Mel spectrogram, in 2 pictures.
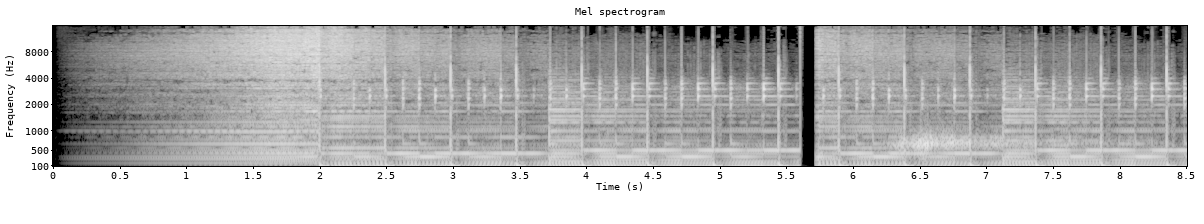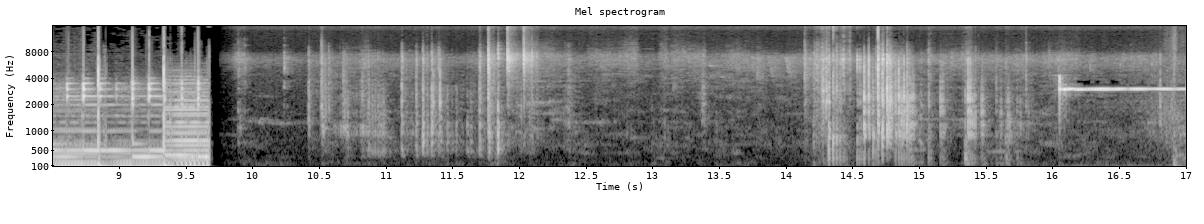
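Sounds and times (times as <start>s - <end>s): intro music: 5.8s - 8.6s
steady high tone: 5.9s - 7.9s
small hard parts clicking and rattling: 10.3s - 12.2s, 14.2s - 15.9s.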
